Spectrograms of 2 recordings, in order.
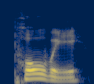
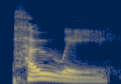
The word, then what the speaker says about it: Poway: off by correcting um tom delong is not from paul way california san diego he's from poway hillway yeah that was sam who told me i butchered the pronunciation um in a very nice way he'd done that and he was right because i i did so it's not paul wake uh san diego it's poway san diego and i await someone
